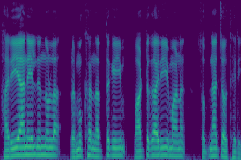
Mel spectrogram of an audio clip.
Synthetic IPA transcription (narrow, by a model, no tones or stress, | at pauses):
hɐɾijaːnɐjilninːuɭːɐprɐmukʰɐnɐrt̪ɐɣɐjumpaːʈːuɣaːɾjɐjumaːɳɨswɐp̚naːt͡ɕːɐwd̪ʰʱɐɾi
